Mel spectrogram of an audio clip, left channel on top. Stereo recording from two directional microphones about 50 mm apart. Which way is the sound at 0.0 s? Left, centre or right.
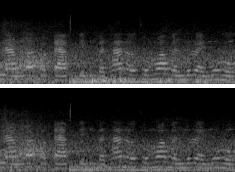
Right.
